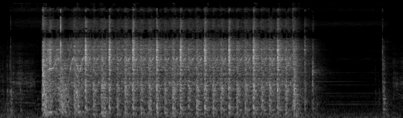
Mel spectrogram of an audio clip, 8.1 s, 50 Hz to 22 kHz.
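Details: 2001 Chevy S10 4.3L Vortec that won't start: about five seconds of steady fast cranking, roughly two pulses a second, never catching. Fuel pressure measured low while cranking; poppet valves suspected not opening; battery tested 454 of 650 CCA.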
